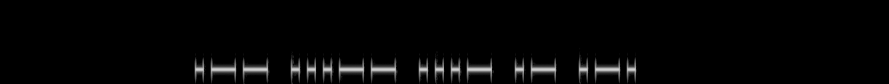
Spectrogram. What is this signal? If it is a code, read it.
Morse code, heard as a keyed tone, about 15 wpm, 700 Hz. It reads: W3VAR
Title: USA Call Signs - 5 Characters - Repeated 3x - 15wpm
